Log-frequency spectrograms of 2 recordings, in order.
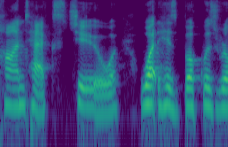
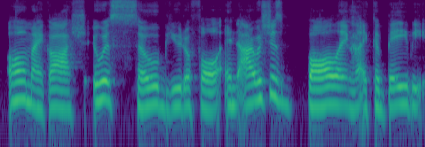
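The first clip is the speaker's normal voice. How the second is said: ordinary talk, nothing marked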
